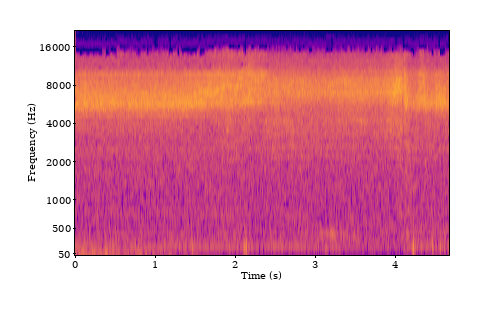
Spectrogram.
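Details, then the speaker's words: BMW E30 325i fuel pump running, fuel line clamped during pressure test: steady high-pitched whine with no stutter or surging while pressure jumps to about 5 bar (70 psi); healthy fuel pump. "okay that tells me my fuel pump's good my fuel pump just jumped up to about 5 bar 70 psi"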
